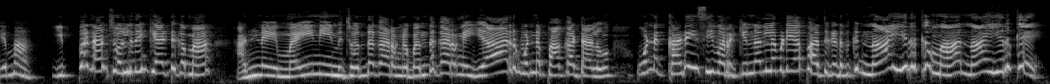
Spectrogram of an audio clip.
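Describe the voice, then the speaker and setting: A woman's voice: very high voice, lively intonation, fairly quick. A woman playing a doting daughter in a comic village skit, coaxing and soothing in a Kanyakumari Tamil accent. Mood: reassuring. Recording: loud background noise.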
